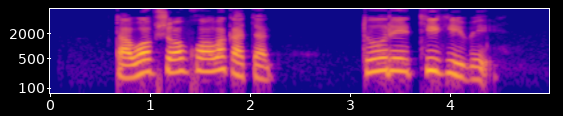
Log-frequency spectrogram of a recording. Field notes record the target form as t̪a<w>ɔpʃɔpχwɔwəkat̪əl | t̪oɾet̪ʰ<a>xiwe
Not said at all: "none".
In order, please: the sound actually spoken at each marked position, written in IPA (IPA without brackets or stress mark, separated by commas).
w, i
